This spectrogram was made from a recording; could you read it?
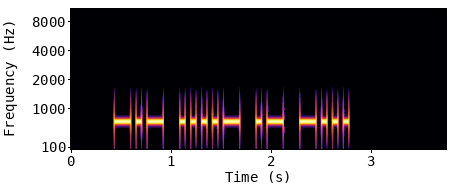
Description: Morse code, heard as a keyed tone, about 22 wpm, 700 Hz. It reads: K4AB
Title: Easy Call Signs Repeated 3x - 22wpm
